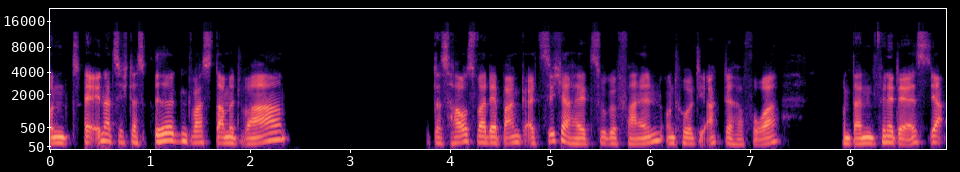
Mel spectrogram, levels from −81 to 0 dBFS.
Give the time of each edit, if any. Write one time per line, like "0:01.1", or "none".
none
